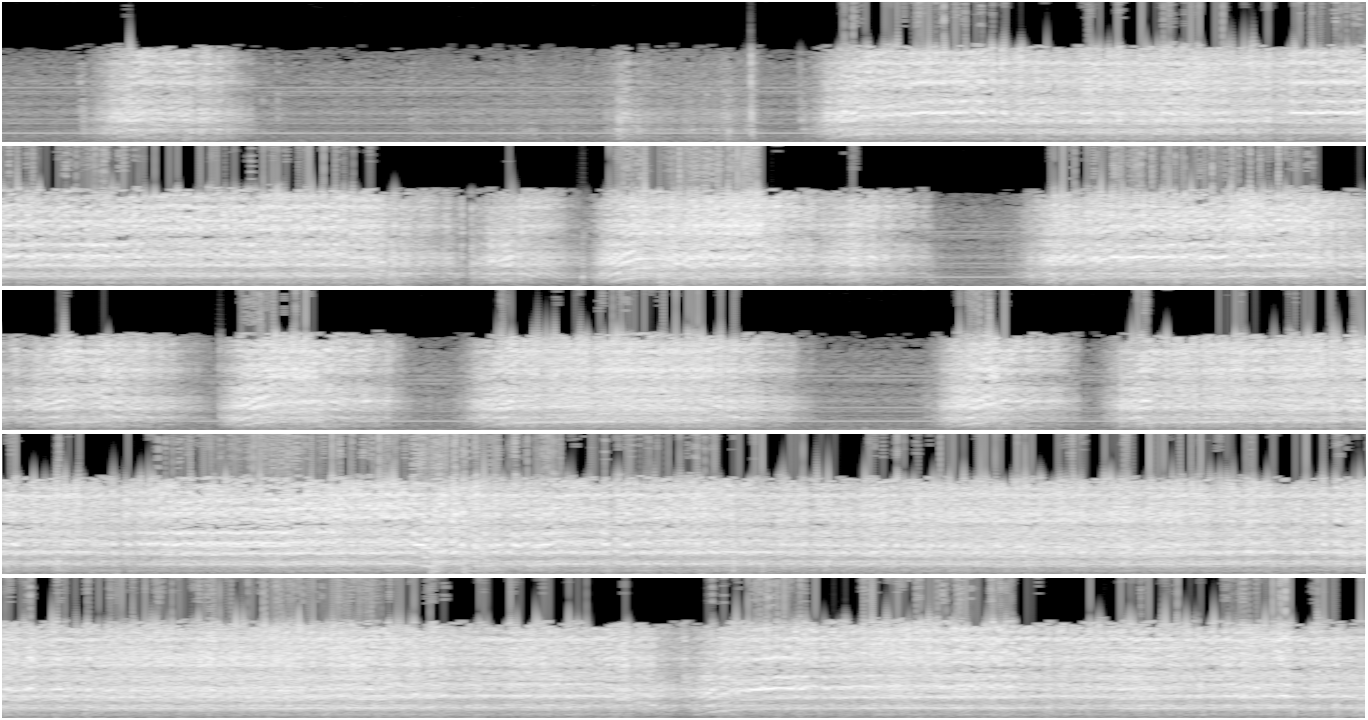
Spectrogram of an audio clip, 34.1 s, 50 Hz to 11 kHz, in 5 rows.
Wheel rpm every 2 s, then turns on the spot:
20, 10, 150, 210, 100, 110, 150, 80, 80, 60, 210, 220, 220, 220, 210, 170, 230.
2-4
